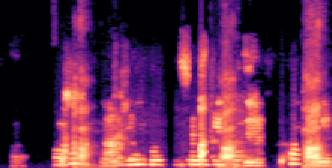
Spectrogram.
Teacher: যখন ফি উচ্চারণ করবে তখন উপরের ঠোঁট এন্ড নিচের ঠোঁট দুটো টাচ করবে।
